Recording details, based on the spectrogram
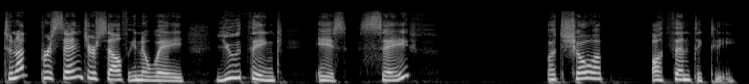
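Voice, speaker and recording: A woman's voice: on the high side, animated, slow, pauses often, no room sound. Woman, earnest and emphatic podcast host, dry close sound. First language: Dutch. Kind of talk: scripted podcast intro and casual chat.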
